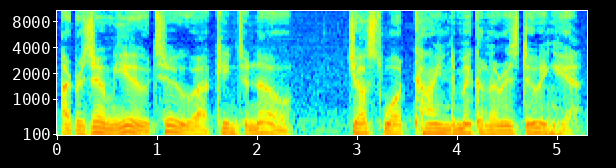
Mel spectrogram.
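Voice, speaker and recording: An actor playing a courteous, world-weary old knight turned scholar in a video game, speaking in formal, measured, archaic phrasing. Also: male voice, on the low side, a little mellow, slightly rough. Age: older. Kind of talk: video game character dialogue.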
